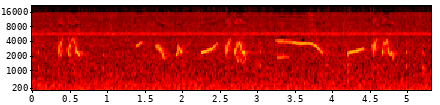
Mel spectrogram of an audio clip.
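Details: Wild white-rumped shama heard while being trapped, delivering quick slurred whistles and short rising and falling notes in loose bursts, with a steady high insect-like hum running underneath.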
